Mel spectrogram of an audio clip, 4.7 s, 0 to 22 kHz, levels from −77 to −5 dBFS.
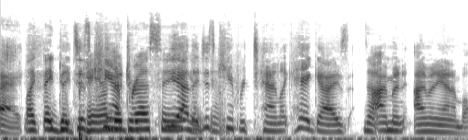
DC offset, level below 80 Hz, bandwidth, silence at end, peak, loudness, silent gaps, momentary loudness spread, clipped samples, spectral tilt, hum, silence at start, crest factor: under 0.1%; -40 dBFS; 15.5 kHz; 0 s; -2 dBFS; -21 LUFS; none; 10 LU; under 0.1%; -4 dB/octave; none; 0 s; 18 dB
